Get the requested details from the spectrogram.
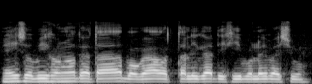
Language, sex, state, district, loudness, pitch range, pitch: Assamese, male, Assam, Kamrup Metropolitan, -11 LUFS, 125-135 Hz, 130 Hz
